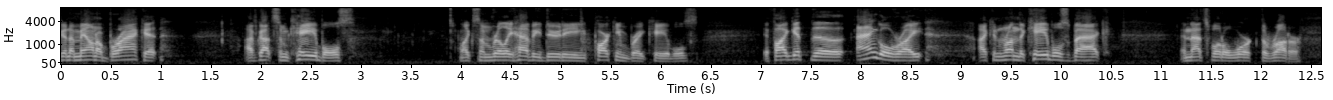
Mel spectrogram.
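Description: A man talks at a moderate pace in a bright, sharp tone with ordinary pitch variation. The sound is dry with no echo, and his pauses are long and frequent. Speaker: tractor hobbyist. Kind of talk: casual vlog chat. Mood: enthusiastic, planning. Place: forest. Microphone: phone near.

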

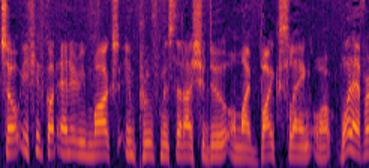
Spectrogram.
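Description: A man's high-pitched voice with a slightly mellow tone, ordinary pitch variation and a moderate pace

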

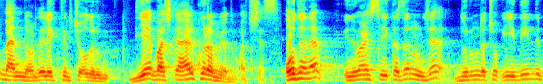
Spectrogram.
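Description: A man talks at a very fast pace in a dark, mellow tone with vocal fry. His loudness swings widely, while his pitch varies in an ordinary way. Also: hardly any pauses. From Istanbul, Turkey; Turkey. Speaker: stand-up comedian; interview guest, comedian. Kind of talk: casual interview. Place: home room.

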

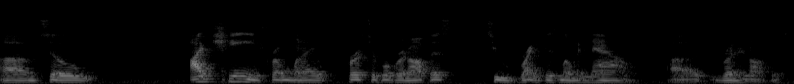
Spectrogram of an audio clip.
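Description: Long, frequent pauses, audible room echo, fairly even intonation, and an American accent. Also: man, fairly low pitch for a man, moderate pace. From New York City, the Bronx. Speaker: Marine recruiter; guest. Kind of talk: casual chat. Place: studio.

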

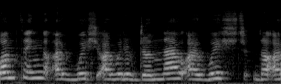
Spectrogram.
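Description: Woman's high voice, ordinary pitch variation, moderate pace. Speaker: beauty vlogger. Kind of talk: casual haul vlog chat. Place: home room. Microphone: camera far.

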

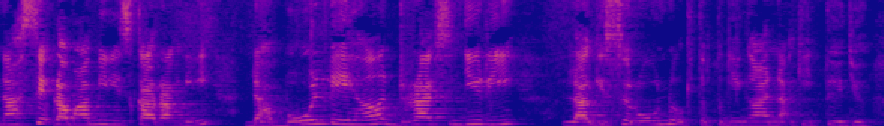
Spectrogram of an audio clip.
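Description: A woman is speaking. Her pace is moderate. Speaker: YouTuber. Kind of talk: casual chat. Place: home room. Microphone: phone near.

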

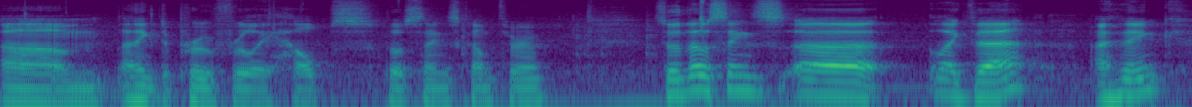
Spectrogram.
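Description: Speaking at a fairly slow pace, a man with an American accent has a bright, sharp tone. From Kentucky. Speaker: bourbon channel co-host. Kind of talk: casual live-stream tasting chat. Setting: live stream. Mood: relaxed, conversational. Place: home room.

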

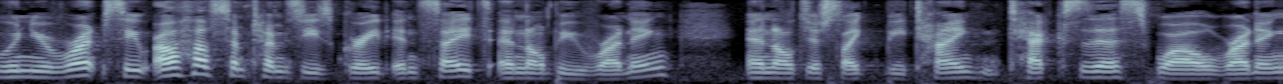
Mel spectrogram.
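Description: A woman speaks at a very deep, low pitch with ordinary pitch variation and an animated tone. The sound is dry with no echo over a quiet background. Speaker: spiritual show co-host. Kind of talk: casual chat. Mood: warm, smiling. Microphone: headset.

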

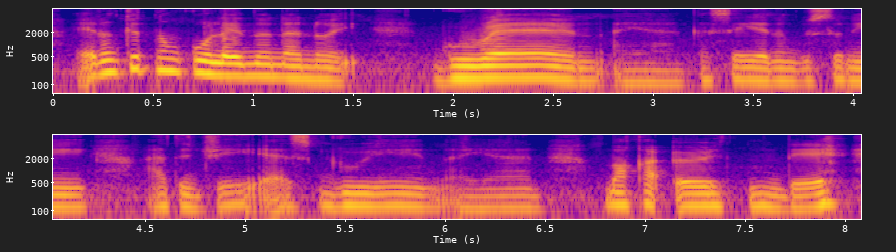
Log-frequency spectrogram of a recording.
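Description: A woman with a very deep, low pitch speaks at a fairly slow pace in an animated tone, with ordinary pitch variation and light background noise. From Philippines. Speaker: vlogger. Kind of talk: casual shopping vlog. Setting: in an electronics store. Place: shop. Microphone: phone near.

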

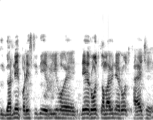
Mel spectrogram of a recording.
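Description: This is a man speaking. His pitch is medium. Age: 60s. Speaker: shopkeeper. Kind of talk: news interview statement.

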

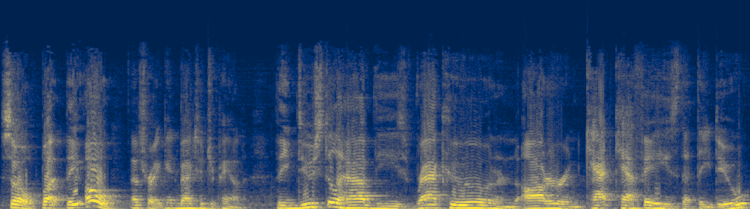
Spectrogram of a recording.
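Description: The speech flows with hardly any pauses and ordinary pitch variation. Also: man, fairly high pitch for a man. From US Midwest, Chicago. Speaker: wildlife control operator and streamer. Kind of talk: live stream talk. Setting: home livestream with webcam microphone. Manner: fast talker.

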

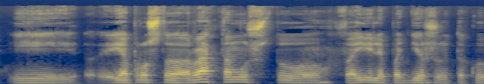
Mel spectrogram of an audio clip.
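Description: A man with a dark, mellow tone speaks at a fairly low pitch, his intonation fairly even, over a quiet background. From Buryatia, Russia. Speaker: political activist; public speaker. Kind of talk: political address. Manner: halting with filler sounds. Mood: earnest, serious. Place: home room. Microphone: phone near.

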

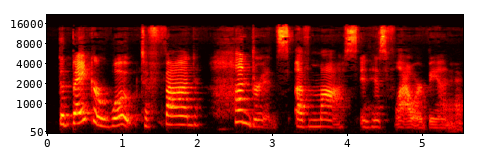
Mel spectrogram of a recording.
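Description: A woman talks at a very slow pace with lively intonation. Vocal fry and a slightly husky edge run through her voice.

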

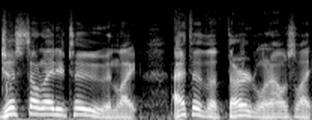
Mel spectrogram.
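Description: A fairly high male voice with a Southern US accent, fairly slow and full of very wide pitch swings. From Alabama. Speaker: podcast co-host. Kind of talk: casual chat. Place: studio. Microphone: studio mic.

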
